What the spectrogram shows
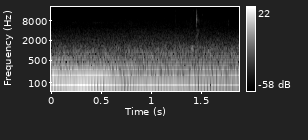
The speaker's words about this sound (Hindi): सनी ये कहता हुआ वापस स्कूटर स्टार्ट करने लगा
